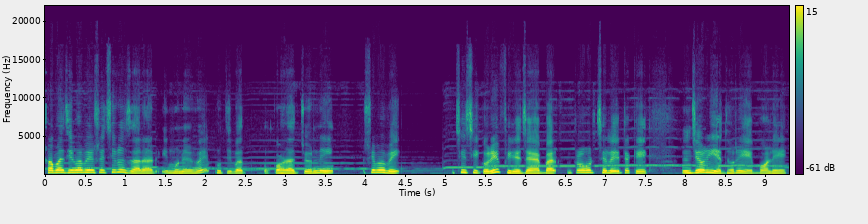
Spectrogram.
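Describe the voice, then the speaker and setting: A woman's voice: fairly high pitch, normal speed, darkish tone, soft background music. A woman narrating a romantic audio story from a script.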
